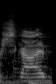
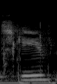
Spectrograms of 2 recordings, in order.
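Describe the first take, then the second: First: The vowel sounds like 'eye' in 'five'. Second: The vowel sounds like 'ee' in 'see'. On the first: The speaker calls it right. "or skived, I should say" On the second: The speaker calls it wrong. "I always say that wrong, like I'm skeeved out"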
